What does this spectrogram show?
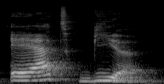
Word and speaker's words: Erdbeer: Now listen and repeat after me for the correct pronunciation. Erdbeer.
